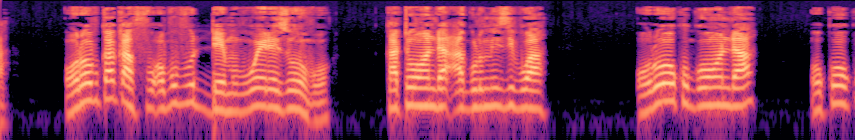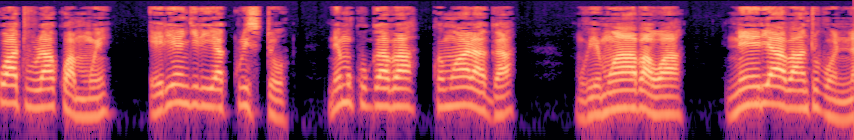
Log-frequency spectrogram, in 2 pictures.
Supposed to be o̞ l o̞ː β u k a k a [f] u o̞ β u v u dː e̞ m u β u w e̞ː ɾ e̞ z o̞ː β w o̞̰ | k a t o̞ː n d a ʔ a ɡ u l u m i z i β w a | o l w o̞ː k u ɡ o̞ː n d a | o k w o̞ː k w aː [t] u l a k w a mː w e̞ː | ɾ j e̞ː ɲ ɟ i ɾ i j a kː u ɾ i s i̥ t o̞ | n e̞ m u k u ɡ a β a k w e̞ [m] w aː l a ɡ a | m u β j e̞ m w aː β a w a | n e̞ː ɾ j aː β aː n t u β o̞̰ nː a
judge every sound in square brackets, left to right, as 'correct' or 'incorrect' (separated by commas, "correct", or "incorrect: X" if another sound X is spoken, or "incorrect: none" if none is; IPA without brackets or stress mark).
correct, correct, correct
